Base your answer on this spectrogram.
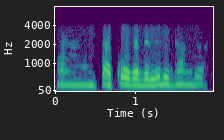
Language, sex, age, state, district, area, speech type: Odia, female, 18-30, Odisha, Koraput, urban, conversation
